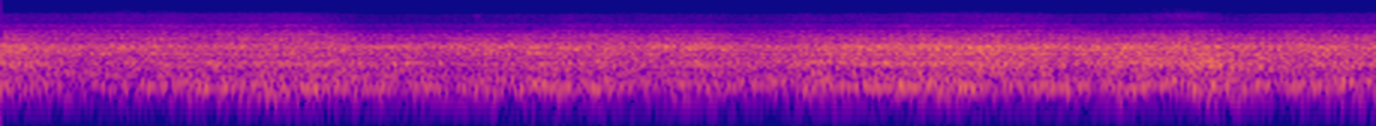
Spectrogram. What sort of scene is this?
street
